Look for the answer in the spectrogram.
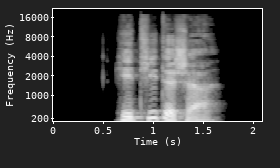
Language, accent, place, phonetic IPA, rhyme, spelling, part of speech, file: German, Germany, Berlin, [heˈtiːtɪʃɐ], -iːtɪʃɐ, hethitischer, adjective, De-hethitischer.ogg
- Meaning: inflection of hethitisch: 1. strong/mixed nominative masculine singular 2. strong genitive/dative feminine singular 3. strong genitive plural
